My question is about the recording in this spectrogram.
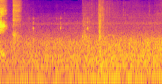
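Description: Steady engine and road noise inside a moving car's cabin: a low, even hum.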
